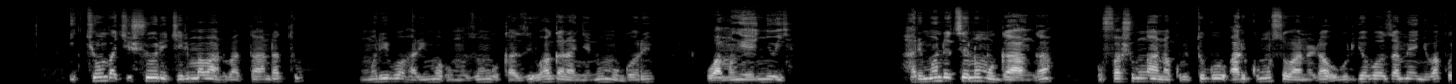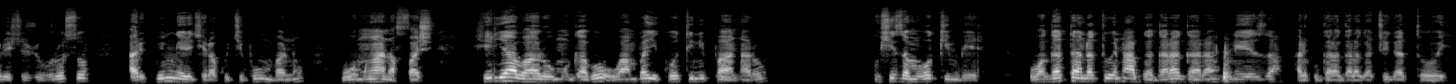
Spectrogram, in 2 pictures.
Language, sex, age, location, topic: Kinyarwanda, male, 25-35, Kigali, health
